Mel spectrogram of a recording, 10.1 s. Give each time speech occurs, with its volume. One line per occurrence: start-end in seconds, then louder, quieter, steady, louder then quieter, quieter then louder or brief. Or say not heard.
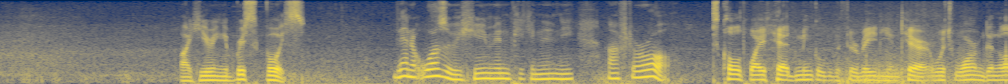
1.8-3.2 brief
4.0-10.0 steady.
